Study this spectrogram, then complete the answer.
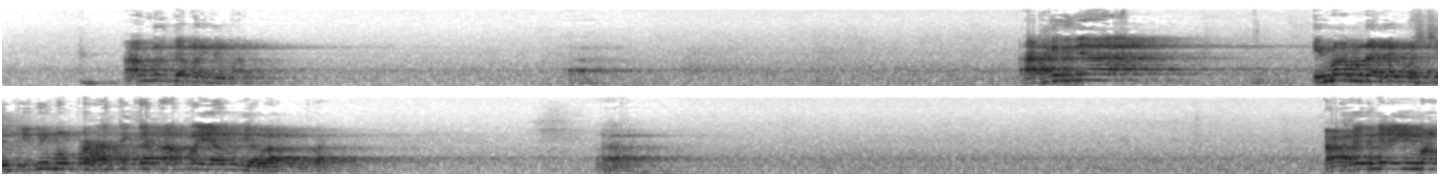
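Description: A man speaks calmly into a microphone in an echoing room, with pauses between phrases.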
